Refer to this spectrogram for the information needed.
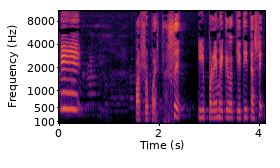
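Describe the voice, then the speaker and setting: Woman playing a high-voiced Argentine mother cockroach. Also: wildly swooping pitch, moderate pace, a faint crowd. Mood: coy, chatty. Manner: repetitive, coy, hesitant, conversational asides. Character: chatty sentimental mother cockroach, vegan, improvised and comic. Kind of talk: improvised comic radio theatre monologue in interview form.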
